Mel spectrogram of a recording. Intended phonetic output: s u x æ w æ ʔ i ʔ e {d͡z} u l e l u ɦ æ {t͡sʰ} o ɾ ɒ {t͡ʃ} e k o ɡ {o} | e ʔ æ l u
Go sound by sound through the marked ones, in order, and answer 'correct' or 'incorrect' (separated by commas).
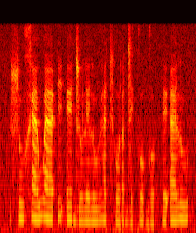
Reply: correct, correct, incorrect, correct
